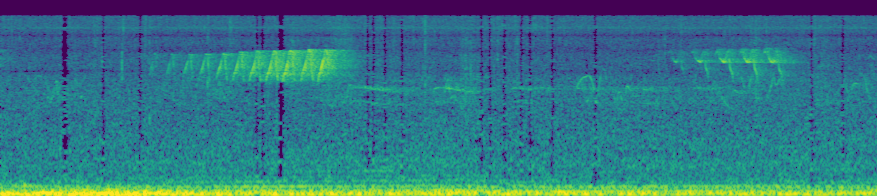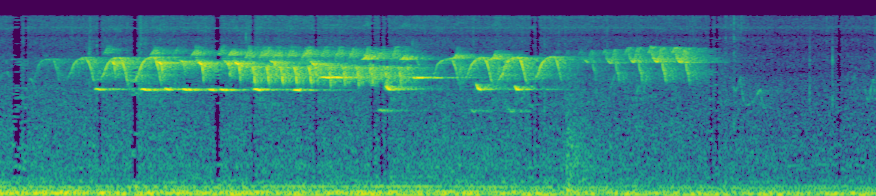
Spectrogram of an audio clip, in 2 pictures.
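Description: Faint songbirds singing: repeated runs of quick, high chirping notes, busiest in the second half, with a few short thin whistles, over a low steady background rumble.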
